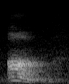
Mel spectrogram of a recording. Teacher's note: Porque se pronuncia, es un sonido entre medio de una A y una O. No es ni una A ni una O, es algo entre medio. Así que lo pronuncian O, ¿bien? · La L en este caso es muda, no se pronuncia. Se omite completamente la pronunciación de la L.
